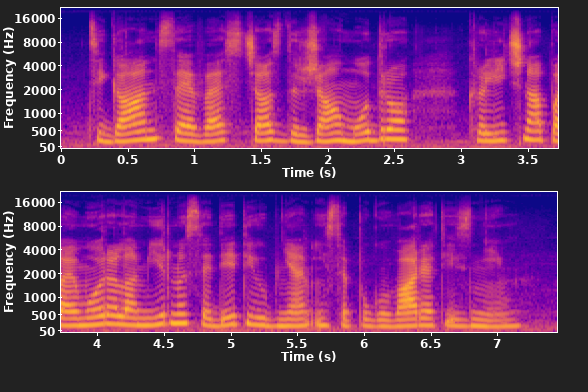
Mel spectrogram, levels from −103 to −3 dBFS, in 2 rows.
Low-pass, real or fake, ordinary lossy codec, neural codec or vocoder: 19.8 kHz; real; none; none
